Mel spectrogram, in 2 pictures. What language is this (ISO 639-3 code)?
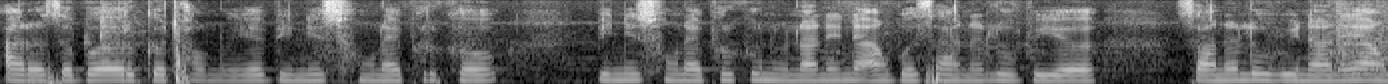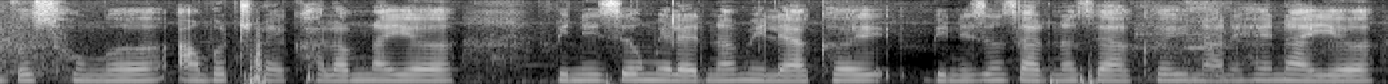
brx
